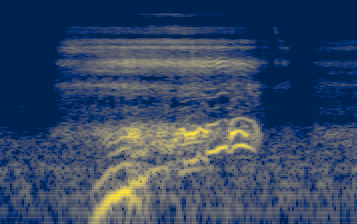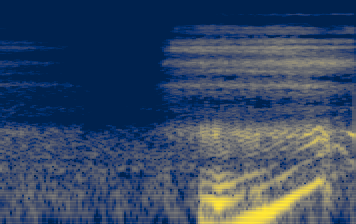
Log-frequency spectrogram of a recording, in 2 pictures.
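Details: Man sleeping: two loud, rattling snores with a hissy, whistling edge, separated by a quieter pause; ordinary snoring.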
